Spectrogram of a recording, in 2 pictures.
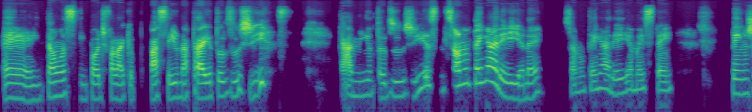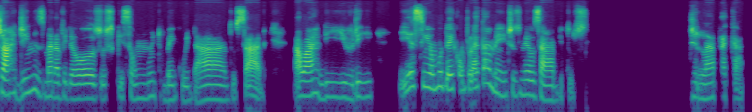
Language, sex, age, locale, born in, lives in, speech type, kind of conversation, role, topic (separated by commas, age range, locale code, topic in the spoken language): Portuguese, female, 55-59, pt-BR, Brazil, United States, conversation, podcast, guest, Qual hábito diário mudou a sua saúde?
